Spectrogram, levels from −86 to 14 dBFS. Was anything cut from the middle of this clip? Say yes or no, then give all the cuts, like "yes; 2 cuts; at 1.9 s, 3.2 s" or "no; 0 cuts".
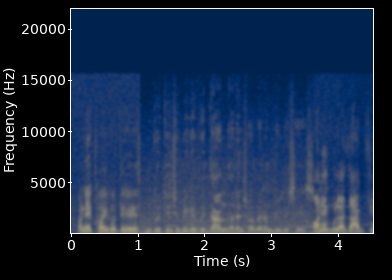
yes; 2 cuts; at 1.0 s, 3.6 s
